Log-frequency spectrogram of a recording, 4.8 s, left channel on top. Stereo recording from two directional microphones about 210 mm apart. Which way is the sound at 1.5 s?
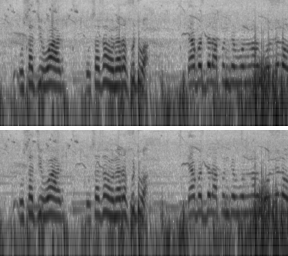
20° left (ahead or behind).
